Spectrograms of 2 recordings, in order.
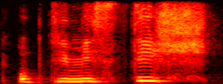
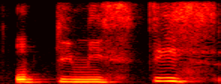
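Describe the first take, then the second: First: The word ends with a ch sound. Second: The word ends with a plain s sound. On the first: The speaker calls it wrong. "qui prononcent le S C H à la fin comme ch" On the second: The speaker calls it right. "on prononce à la fin comme un S"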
